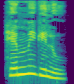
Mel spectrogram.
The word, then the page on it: ಹೆಮ್ಮಿಗಿಲು: hemmigilu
